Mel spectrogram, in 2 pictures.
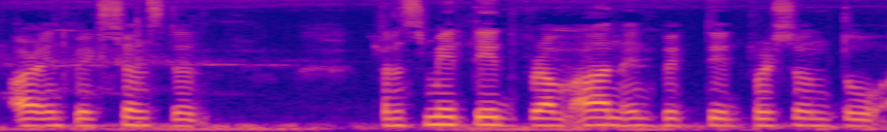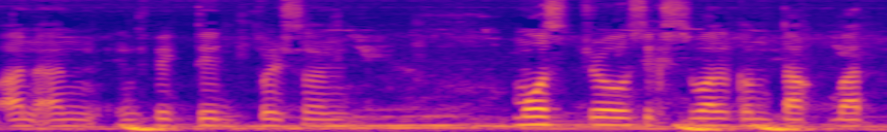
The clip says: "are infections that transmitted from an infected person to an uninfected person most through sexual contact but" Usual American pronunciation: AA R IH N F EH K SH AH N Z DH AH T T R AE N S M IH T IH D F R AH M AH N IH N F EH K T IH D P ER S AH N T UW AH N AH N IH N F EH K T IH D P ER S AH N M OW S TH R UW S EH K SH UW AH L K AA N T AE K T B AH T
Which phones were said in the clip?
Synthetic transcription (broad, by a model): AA R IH N F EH K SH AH N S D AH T T R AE N S M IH T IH D F R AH M AH N IH N F EH K T IH D P ER S AH N T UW AH N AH N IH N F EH K T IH D P ER S AH N M OW S T R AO S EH K S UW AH L K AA N T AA K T B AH T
